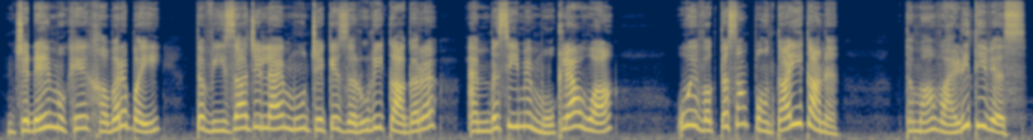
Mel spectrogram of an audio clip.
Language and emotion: Sindhi, surprised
